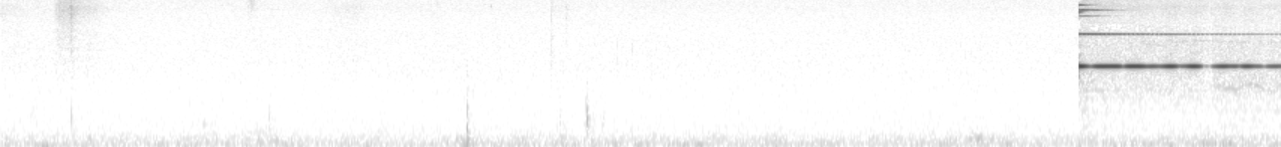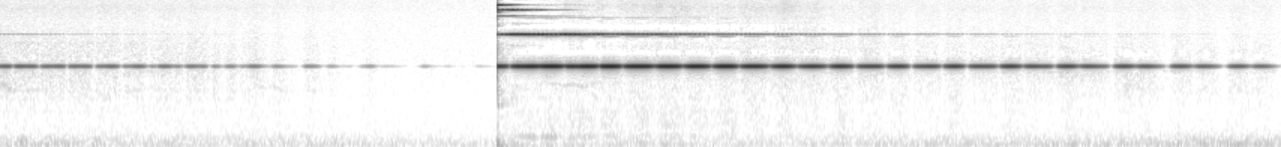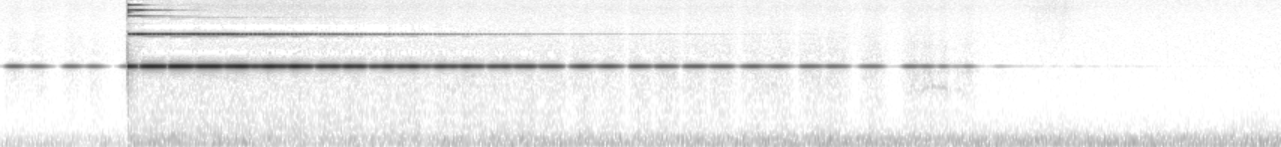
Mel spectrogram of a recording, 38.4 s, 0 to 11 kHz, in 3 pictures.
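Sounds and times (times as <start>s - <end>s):
meditation bell ringing: 10.8s - 37.4s.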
